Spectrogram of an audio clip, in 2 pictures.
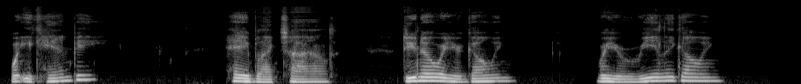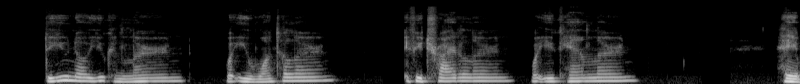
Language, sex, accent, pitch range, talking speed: English, male, American, 115-150 Hz, 140 wpm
